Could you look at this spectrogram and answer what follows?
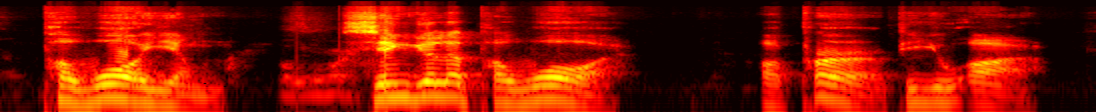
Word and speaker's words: Purim: Paworium, singular pawor.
